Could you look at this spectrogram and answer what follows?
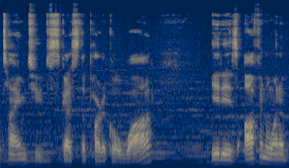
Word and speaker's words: は: careful to notice that it is actually spelled with the hiragana symbol for ha. So when you're reading, that may initially confuse you, but when used in this way, it is actually pronounced wa.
